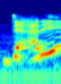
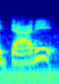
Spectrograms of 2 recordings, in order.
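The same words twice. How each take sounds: First: Loud questioning "Daddy?" with a sharp rise; retold yelp of "Daddy?", loud and rising; mock scream. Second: Said in the usual way. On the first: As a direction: imitate his startled outburst on "Daddy?", voice shooting up at the end. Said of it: "when he screams". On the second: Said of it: "you hear a voice say".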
